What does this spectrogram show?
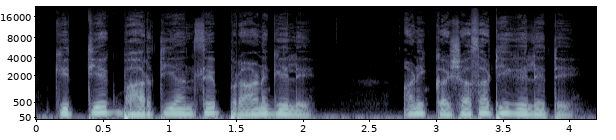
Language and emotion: Marathi, sad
